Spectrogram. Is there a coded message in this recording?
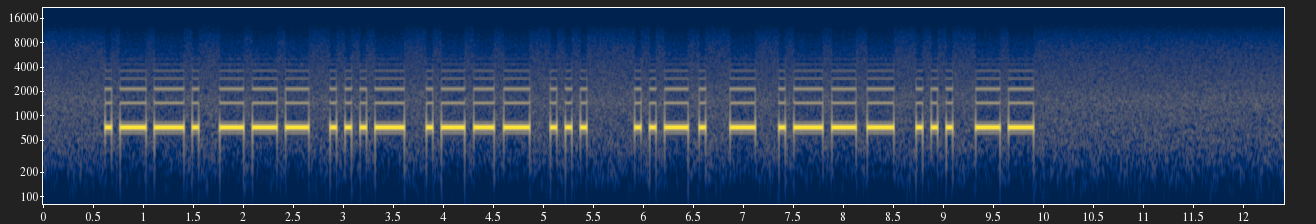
Yes: Morse code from 0.6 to 10.0 s, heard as a keyed tone, hand-sent with a bug key, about 16 wpm, 720 Hz. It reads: POVJS FTJSM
